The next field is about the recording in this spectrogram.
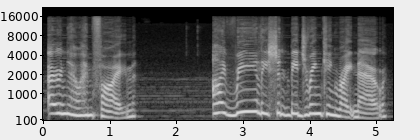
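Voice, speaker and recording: High, lilting, wealthy society wife. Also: female voice, sing-song, takes it slowly, a bit bright, heavily acted. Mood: gracious, sympathetic. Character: poised, wealthy, self-assured married society woman. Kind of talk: visual novel voice acting. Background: faint music.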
